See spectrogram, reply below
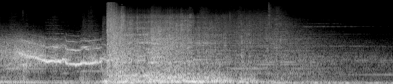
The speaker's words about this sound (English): Now I'm sliding sideways straight through the stop sign and beyond.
